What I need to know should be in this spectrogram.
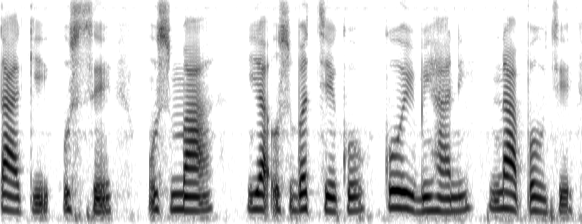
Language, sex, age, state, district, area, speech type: Hindi, female, 18-30, Uttar Pradesh, Sonbhadra, rural, spontaneous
